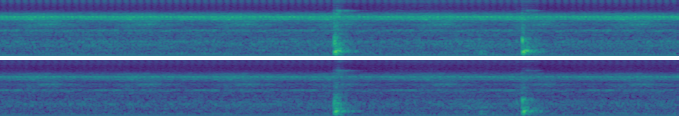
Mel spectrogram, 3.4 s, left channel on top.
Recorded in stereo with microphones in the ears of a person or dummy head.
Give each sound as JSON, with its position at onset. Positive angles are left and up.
{"t": 0.0, "sound": "an insect", "side_deg": 25, "distance_m": 1.3}
{"t": 1.7, "sound": "a squeak", "side_deg": 25, "distance_m": 2.5}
